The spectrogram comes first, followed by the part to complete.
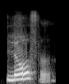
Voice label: "lawful", Indian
